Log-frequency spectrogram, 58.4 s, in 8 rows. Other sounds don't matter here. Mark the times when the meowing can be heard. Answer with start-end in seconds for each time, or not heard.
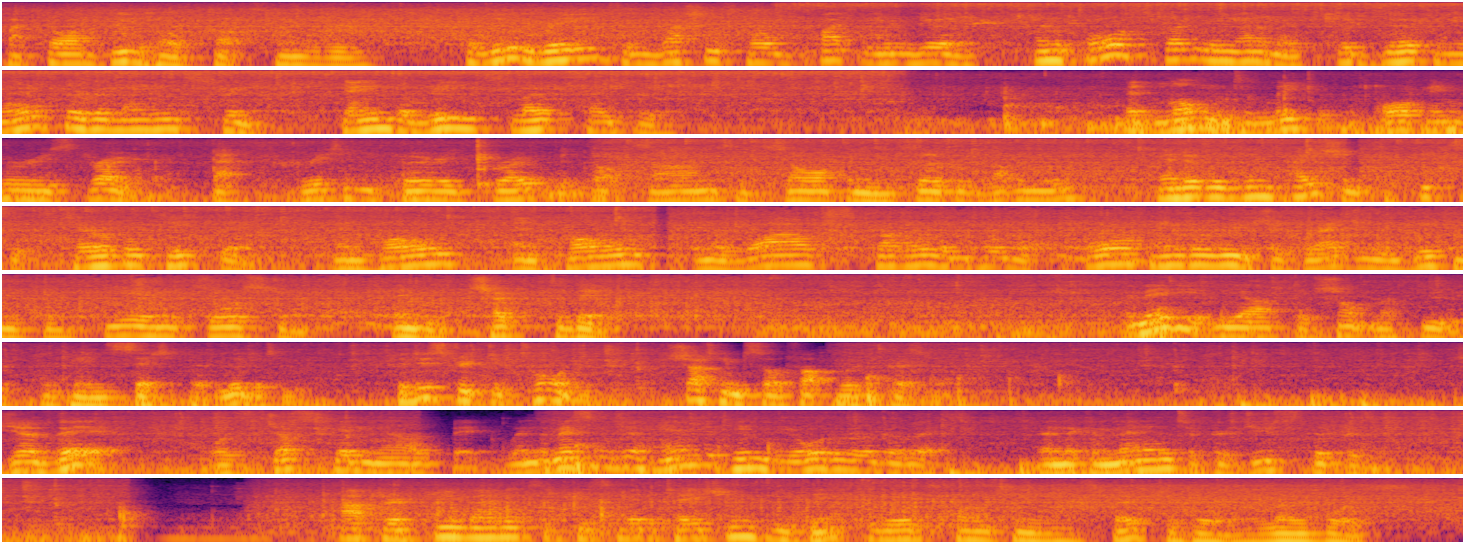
not heard.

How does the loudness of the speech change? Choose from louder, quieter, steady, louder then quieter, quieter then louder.
steady.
